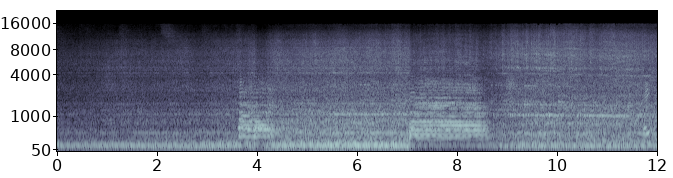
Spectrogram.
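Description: Florida East Coast GE ES44C4 diesel locomotive approaching and passing at the head of a freight train, its engine running steadily and growing louder. Its horn sounds twice: a short blast about a third of the way in, then a longer one a little past halfway.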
